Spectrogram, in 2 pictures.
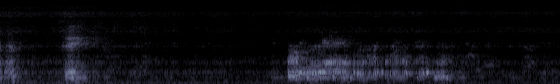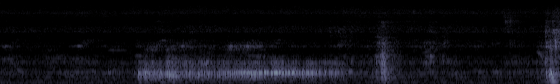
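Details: Acted stomach growling in a scene from the film The African Queen: two long, low gurgling rumbles with faint room sounds.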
